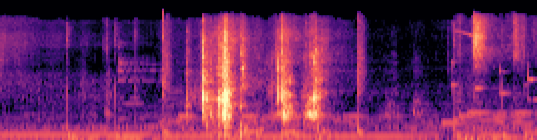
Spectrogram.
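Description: Soft background music with steady low notes. About halfway through come a few short, loud clunks, likely the lever of a Mini Cinch hand binding punch being pressed down to punch a row of square holes through a paper cover. Near the end there is a faint rustle of paper.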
